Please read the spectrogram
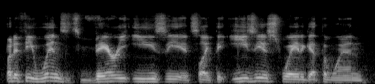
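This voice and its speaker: Bright-voiced man weighing up strategy. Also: medium pitch, fairly quick. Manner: thoughtful, reasons things through. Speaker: panelist. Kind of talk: casual esports analysis chat.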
